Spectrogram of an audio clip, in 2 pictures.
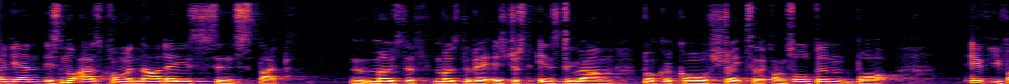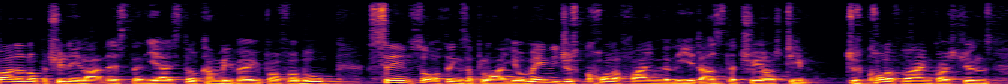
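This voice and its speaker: A man's voice: mid-range voice, darkish tone. Guy doing a laid-back sales training talk, lots of restarts, calls everyone boys. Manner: informal, addresses listeners as "boys", frequent restarts. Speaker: sales coach. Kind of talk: casual online training talk.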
